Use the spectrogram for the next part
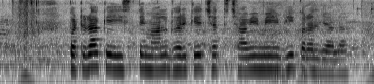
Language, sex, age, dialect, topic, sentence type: Bhojpuri, female, 25-30, Western, agriculture, statement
